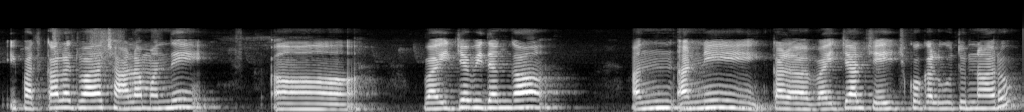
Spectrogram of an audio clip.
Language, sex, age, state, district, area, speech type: Telugu, female, 18-30, Andhra Pradesh, Srikakulam, urban, spontaneous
